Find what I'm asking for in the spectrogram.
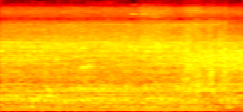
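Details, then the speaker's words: Diesel air heater newly installed in a Promaster van, first run after the initial smoke burned off, blowing really hot air: even, steady blower whoosh over a low burner rumble with no surging or popping; normal running. "okay so now it's running and this is how it'll look normally after all the smoke's burned off and it should be blowing hot air"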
